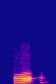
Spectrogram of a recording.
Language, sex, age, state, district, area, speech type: Manipuri, female, 60+, Manipur, Kangpokpi, urban, conversation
